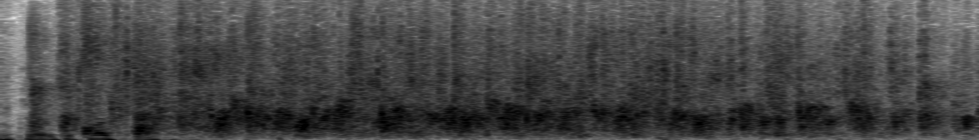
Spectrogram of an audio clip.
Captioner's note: applause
